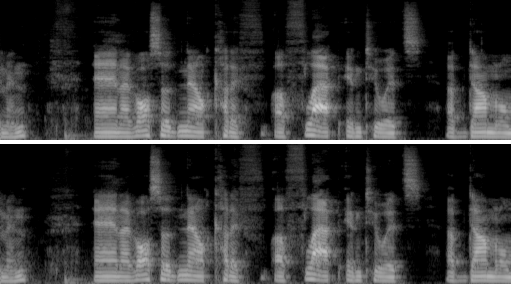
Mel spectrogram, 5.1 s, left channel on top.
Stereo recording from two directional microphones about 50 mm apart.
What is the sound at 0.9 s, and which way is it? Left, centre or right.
Speech, left.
